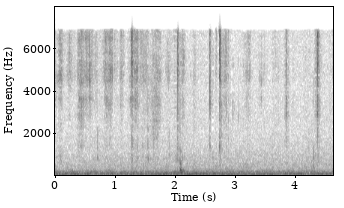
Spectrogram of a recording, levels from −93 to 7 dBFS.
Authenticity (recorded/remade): recorded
